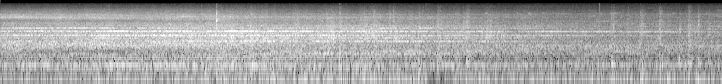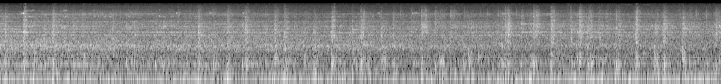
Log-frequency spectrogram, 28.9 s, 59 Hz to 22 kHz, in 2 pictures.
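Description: FS E402B electric locomotive passing with a steady electrical whine of several tones, which fades over the first ten seconds or so as it draws away. Then the SBB passenger coaches roll past, their wheels clicking over the rail joints in irregular beats.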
